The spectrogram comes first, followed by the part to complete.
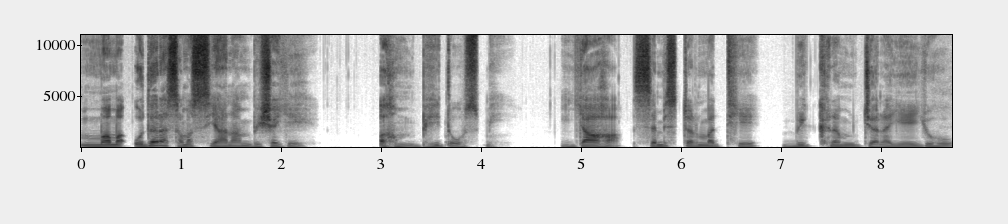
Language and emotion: Sanskrit, fearful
